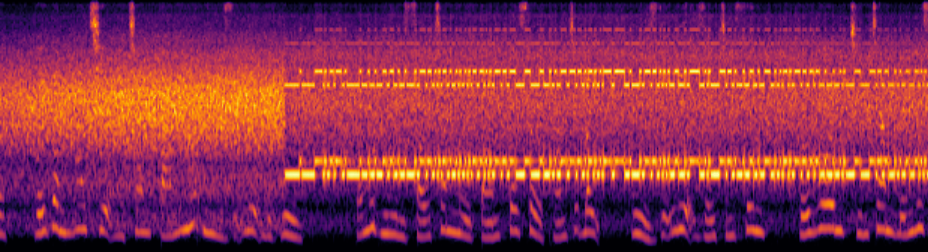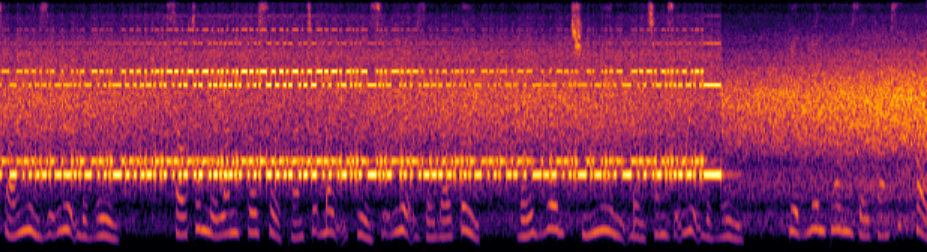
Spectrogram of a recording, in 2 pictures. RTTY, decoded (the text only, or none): QUPK SJSR MMCA DETK YCTX QPND LQXM CWRO PBKB XIPD AAJJ ZIAW HRMY QWDB ZAMQ XGSM HRWD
